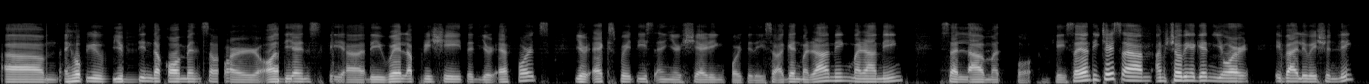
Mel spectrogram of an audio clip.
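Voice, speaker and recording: A man's voice: mid-range voice, normal speed, darkish tone, smooth, dry recording, lo-fi sound. Filipino man hosting, mixing Tagalog and English. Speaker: webinar host. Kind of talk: casual webinar hosting.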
